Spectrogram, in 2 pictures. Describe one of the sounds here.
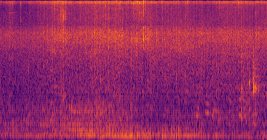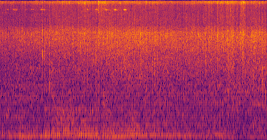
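A motorbike engine rumbles past.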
